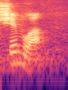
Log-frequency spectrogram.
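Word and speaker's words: Simla: the London spelled without the age but it's pronounced Shimla um where if you wander around it's still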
